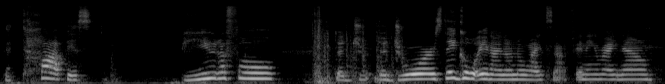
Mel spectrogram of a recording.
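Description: A woman's voice: on the high side, steady tone, normal speed, mellow. A middle-aged woman chatting to the camera at home about her thrift and yard sale finds, rambling with many fillers. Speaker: vlogger showing a thrift haul. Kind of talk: casual chat to camera. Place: living room at home, indoors. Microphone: camera on a table nearby.

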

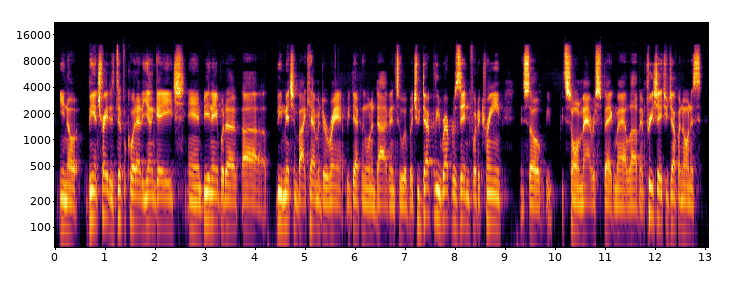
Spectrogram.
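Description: A man's voice: fairly low pitch, sharp tone. A middle-aged man co-hosting a podcast over a video call, upbeat and full of banter. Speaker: podcast co-host. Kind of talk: casual podcast conversation. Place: home room. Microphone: earbuds, video call.

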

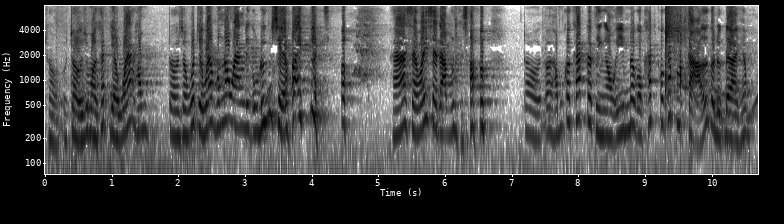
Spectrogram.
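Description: Playful mom, noisy recording. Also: female voice, fairly high pitch, expressive, quick pace, pushed and bright. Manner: chatty and teasing, often laughing. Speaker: mother playing with her child. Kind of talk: casual home vlog, playful pretend play.

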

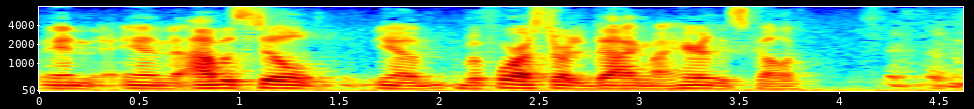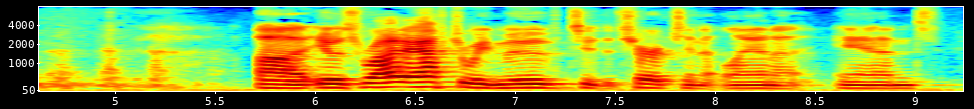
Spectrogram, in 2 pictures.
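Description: A man's voice: medium pitch, normal speed, fairly bright tone. A man preaching a sermon as pastor in a conversational manner, now and then acting out little scenes in quoted voices. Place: church sanctuary.

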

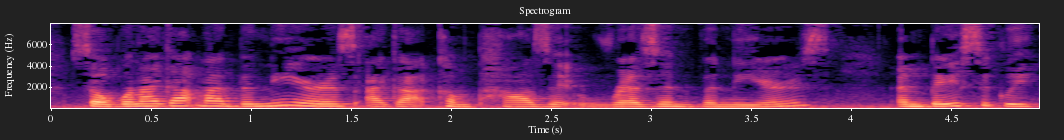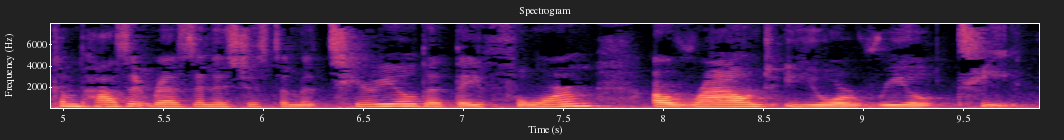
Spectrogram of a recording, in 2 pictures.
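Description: Here a twentysomething woman is telling animated stories to camera, laughing as she goes and sounding a little stuffed up. It's a casual vlog shot on a phone held low and close in a bright apartment with a ceiling fan. She has a mid-range voice, and a slight hiss or hum runs under the recording.

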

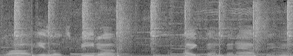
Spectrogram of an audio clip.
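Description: A man's voice: medium pitch, steady tone, normal speed. A man fishing from a small boat on a lake with a buddy, giving short, laid-back replies. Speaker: fishing partner. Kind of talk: casual fishing chat on a boat. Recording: loud background music over outdoor audio. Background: loud music.

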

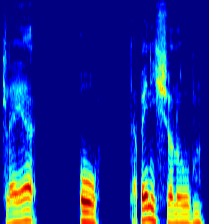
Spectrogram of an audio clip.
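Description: This mid-range, dark-toned man speaks a little slowly in a steady tone. He's a Swiss live streamer and film composer in his thirties, casually chatting at his indoor desk setup while working, muttering to himself in a self-deprecating way.

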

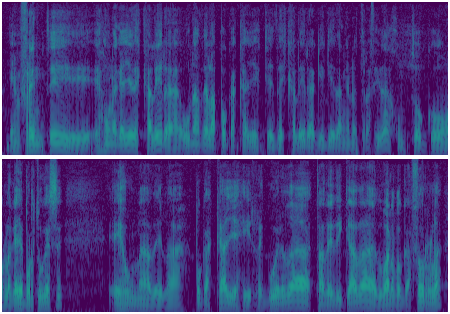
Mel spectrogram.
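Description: A man's voice: fairly low pitch, brisk, mellow. A man explains the history of an old quarter as he walks its streets outdoors. His talk is unscripted, full of restarts and fillers, in the manner of a local guide. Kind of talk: walking tour explanation.

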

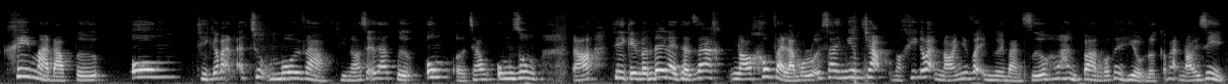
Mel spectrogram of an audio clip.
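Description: A woman in her thirties teaching pronunciation to her viewers, lively and drawing out sounds to model them. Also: on the high side, fairly quick. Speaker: Chinese teacher, channel founder. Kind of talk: pronunciation lesson to camera.

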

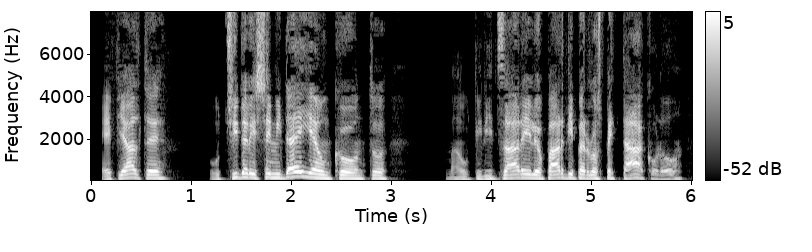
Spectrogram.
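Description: A man's voice: fairly high pitch, expressive, normal speed, a bit bright, no room sound. A man voicing a vain, lordly male god of wine in an audiobook, drawling and dismissive. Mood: drawling, bored. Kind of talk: audiobook character voice.

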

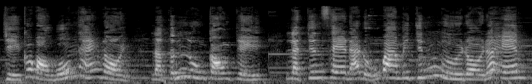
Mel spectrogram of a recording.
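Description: A man voicing a pregnant woman who calls out high and urgently, over music. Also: a little fast, bright, forceful tone. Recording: music underneath.

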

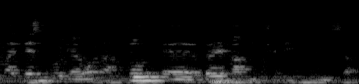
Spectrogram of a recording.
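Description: A man with a Nigerian accent giving an animated testimony at a church service, mixing in pidgin and handheld mic. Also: medium pitch, quick pace, slight background noise. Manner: animated, mixes pidgin, shouts call-and-response. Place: large church hall. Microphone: handheld microphone. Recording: echoey hall, far mic, dull sound with music.

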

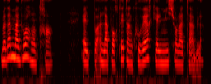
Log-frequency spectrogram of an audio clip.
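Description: An audiobook narrator, a woman with a mid-range voice, reads a classic novel aloud in a steady, measured manner. There is no echo on the recording.

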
